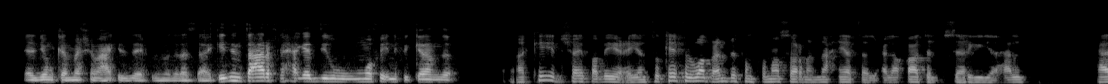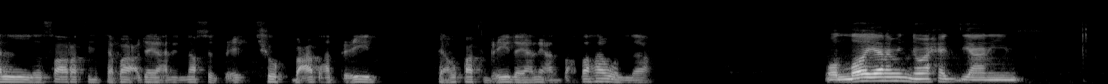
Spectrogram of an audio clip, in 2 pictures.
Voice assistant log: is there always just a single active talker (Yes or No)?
Yes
